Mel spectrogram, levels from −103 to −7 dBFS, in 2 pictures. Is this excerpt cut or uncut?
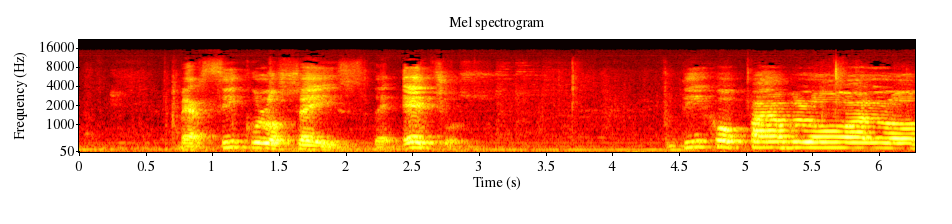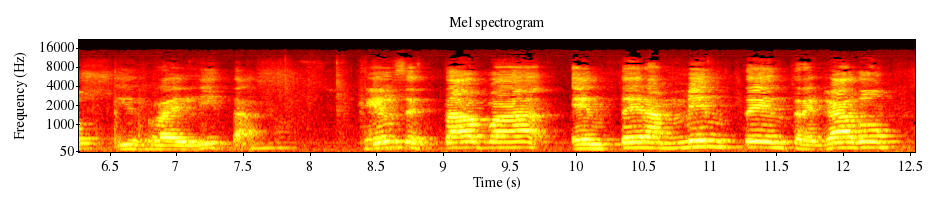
uncut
